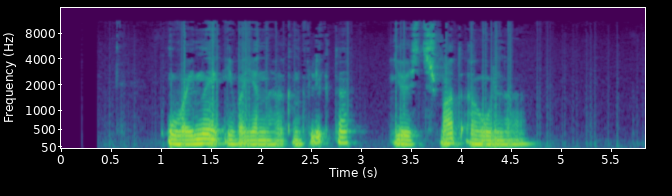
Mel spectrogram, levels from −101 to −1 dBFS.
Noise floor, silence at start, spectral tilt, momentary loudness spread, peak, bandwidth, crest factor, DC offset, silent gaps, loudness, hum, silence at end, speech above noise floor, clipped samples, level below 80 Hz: -56 dBFS; 1.05 s; -8 dB/octave; 10 LU; -2 dBFS; 11 kHz; 16 dB; under 0.1%; none; -18 LUFS; none; 1.1 s; 40 dB; under 0.1%; -38 dBFS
